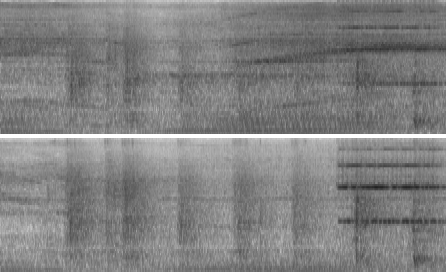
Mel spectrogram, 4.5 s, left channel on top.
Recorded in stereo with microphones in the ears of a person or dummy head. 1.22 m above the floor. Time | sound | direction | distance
0.5 | footsteps | 75° right (ahead or behind) | 7.5 m
3.4 | a phone ringing | 40° right (ahead or behind) | 5.5 m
